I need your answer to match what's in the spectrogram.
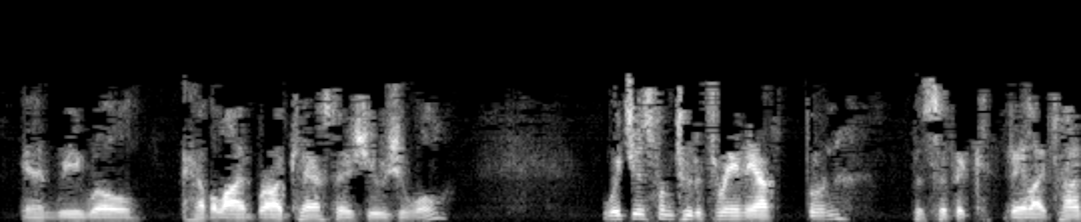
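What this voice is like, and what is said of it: Slightly hoarse voice. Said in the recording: “I'm a little bit hoarse today for some reason. I think it's my allergies”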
